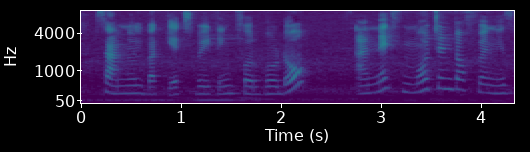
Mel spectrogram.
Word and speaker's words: Godot: Samuel Becket waiting for godo so you cannot um pronounce this as Godot you have to pronounce it as goo goo here T is silent I'm repeating T is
